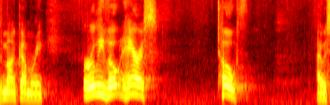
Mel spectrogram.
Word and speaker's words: Toth: Early vote in Harris, Toth.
